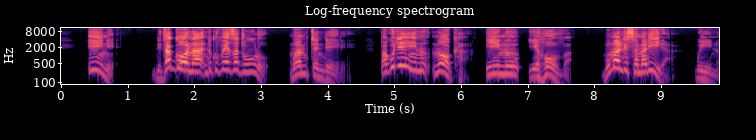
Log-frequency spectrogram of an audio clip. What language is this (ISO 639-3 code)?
nya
